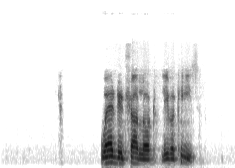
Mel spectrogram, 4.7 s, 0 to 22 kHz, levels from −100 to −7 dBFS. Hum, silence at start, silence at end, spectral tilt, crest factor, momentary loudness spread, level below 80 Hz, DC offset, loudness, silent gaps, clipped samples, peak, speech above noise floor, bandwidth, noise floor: none; 2.05 s; 0.85 s; -9.5 dB/octave; 20 dB; 11 LU; -70 dBFS; under 0.1%; -21 LUFS; none; under 0.1%; -4 dBFS; 65 dB; 4.2 kHz; -85 dBFS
